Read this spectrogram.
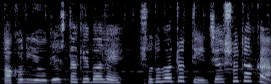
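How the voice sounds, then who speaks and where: A woman narrating a movie plot as a steady, scripted storytelling recap. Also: sits high, moderate pace. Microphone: voice-over. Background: soft background music.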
